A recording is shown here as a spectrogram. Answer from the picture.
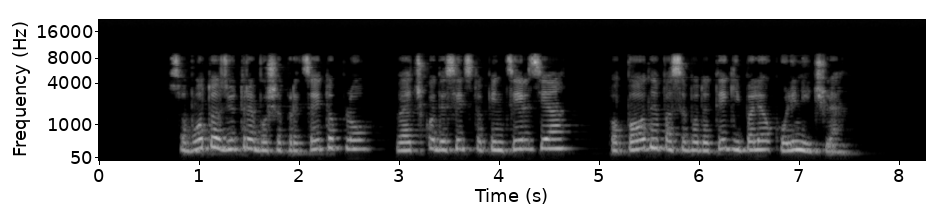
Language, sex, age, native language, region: Slovenian, female, 30-49, Slovenian, Gorenjska region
